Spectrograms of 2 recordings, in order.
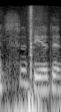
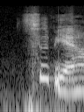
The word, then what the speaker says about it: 差别: 差别吃别的那个吃别啊，其实师父啊老人家啊都念吃别，老人家是用吃不是吃啊，宣化师父都念吃，所以我们就跟着师父学的这个字念吃别啊。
